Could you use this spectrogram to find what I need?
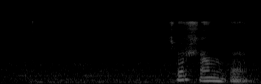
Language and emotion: Russian, neutral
